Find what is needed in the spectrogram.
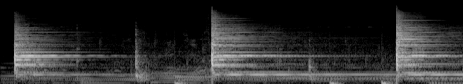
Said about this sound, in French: À 19h, temps universel, une cloche retentit, et pas n'importe laquelle, la cloche en bronze qui résonne est celle de l'église de Birmingham.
